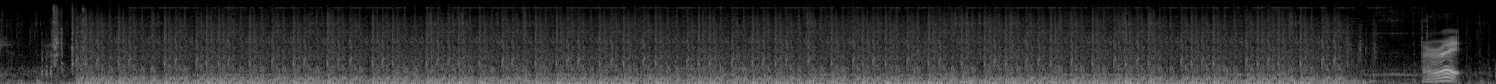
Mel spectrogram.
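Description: Sustained, dense gunfire from the Black Mesa video game keeps a rapid, close, loud barrage going for most of the stretch, then cuts off near the end, followed by a brief voice.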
